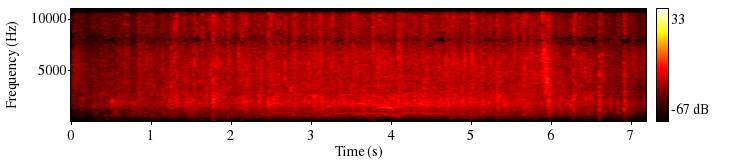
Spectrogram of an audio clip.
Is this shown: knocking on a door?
no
